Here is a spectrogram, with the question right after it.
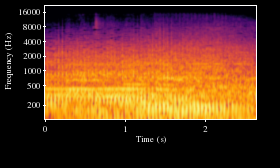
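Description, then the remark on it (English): A steady, pulsing helicopter rotor drone from a chopper gunner in a video game's Battle Royale mode, loud, with rapid rhythmic thumping over an engine hum and no voices. “Up, oh, chopper gunner.”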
